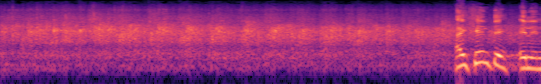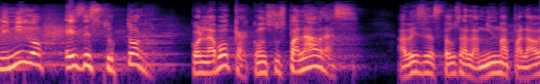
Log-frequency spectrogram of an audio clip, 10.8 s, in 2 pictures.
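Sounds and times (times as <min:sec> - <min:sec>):
crowd applause: 0:00.0 - 0:06.4
speech: 0:04.6 - 0:10.8.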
